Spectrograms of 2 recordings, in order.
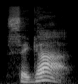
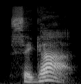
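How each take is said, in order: First: The stress is on the second syllable. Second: The same.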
